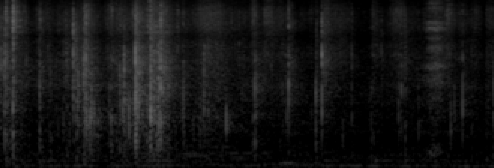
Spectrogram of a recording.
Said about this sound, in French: Ça te dérange pas si je te pique un peu de tabac pour que je m'en mette une clope.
